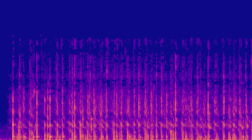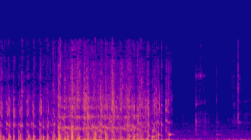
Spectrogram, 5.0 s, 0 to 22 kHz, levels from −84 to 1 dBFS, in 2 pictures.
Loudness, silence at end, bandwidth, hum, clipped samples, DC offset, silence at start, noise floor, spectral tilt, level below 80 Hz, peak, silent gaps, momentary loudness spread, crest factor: -32 LUFS; 0 s; 16.5 kHz; none; under 0.1%; under 0.1%; 0.05 s; -54 dBFS; -4 dB/octave; -42 dBFS; -6 dBFS; none; 8 LU; 26 dB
